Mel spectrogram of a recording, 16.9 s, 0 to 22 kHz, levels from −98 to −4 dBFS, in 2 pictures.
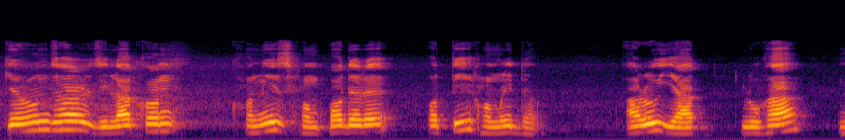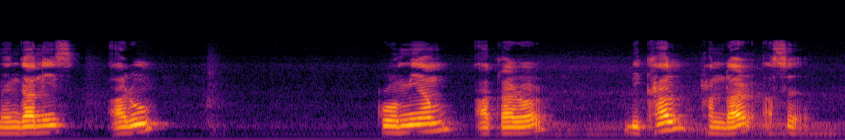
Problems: background sounds at intervals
